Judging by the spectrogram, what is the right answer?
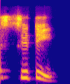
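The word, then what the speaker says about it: city: बेटा मैंने आपको पहले भी बताया था कुछ वर्ड्स ऐसे होते हैं जो लैटिन लैंग्वेज से ही आते हैं, उनको ऐसे ही प्रोनाउंस किया जाता है जैसे ये है. अब बाकी हमने इन सबको क से प्रोनाउंस किया, लेकिन अब हम इसको बोलेंगे सिटी.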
